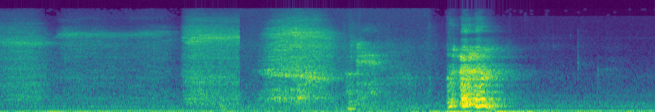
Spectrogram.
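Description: A man breathing heavily in a series of loud, separate breaths. The loudest and throatiest one comes about four and a half seconds in.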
